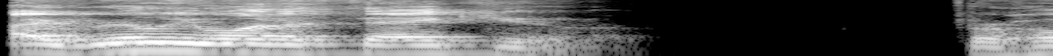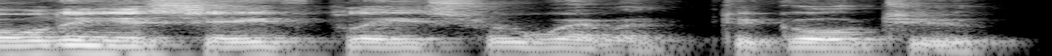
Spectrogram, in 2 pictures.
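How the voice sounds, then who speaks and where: A man of middle pitch co-hosts the podcast, talking slowly and haltingly while he looks for the right words. His voice carries a noticeable roomy echo. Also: darkish tone. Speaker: podcast co-host. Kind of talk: casual conversation.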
